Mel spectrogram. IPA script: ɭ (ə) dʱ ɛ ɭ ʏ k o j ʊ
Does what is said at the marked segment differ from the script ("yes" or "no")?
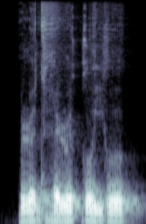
no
